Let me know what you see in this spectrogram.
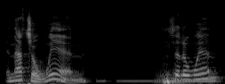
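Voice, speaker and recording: A man's voice: high-pitched, wildly swooping pitch, normal speed, darkish tone. Man, fifties or older, American accent, whistling s, conversational storytelling, emphatic rhetorical questions. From Oregon, United States. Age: 50s or older. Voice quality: whistling s from new teeth. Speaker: podcast guest, business owner.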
